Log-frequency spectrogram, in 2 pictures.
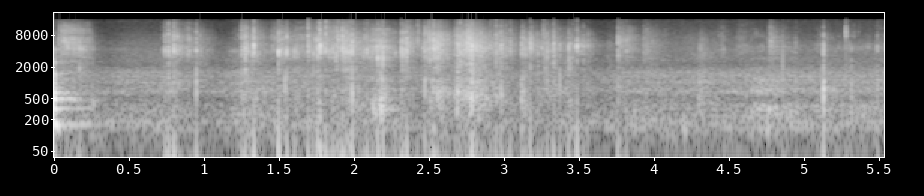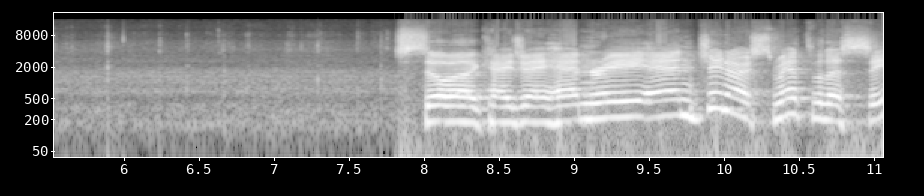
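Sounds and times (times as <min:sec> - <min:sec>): plastic wrapper tearing and crinkling: 0:00.7 - 0:04.0.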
